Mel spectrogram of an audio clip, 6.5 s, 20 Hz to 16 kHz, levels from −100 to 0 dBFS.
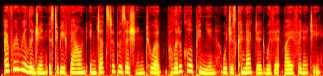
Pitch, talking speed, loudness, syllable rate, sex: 215 Hz, 175 wpm, -18 LUFS, 6.2 syllables/s, female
